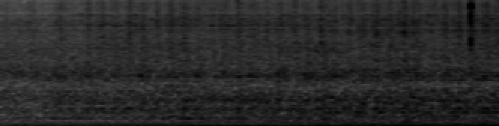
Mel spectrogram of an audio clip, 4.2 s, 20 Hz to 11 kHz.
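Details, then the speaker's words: Peterbilt 359 diesel, first start in over a year after installing a Spicer 6-speed transmission and new Eaton EverTough clutch, cold in the shop: steady, even low rumble at idle, some smoke, no knocks or misses; normal diesel idle. "oh nice and smooth no noise I might have done it right"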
